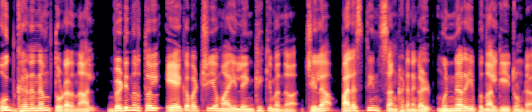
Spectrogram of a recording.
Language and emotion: Malayalam, neutral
